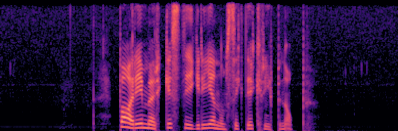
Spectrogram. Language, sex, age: Norwegian, female, 30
